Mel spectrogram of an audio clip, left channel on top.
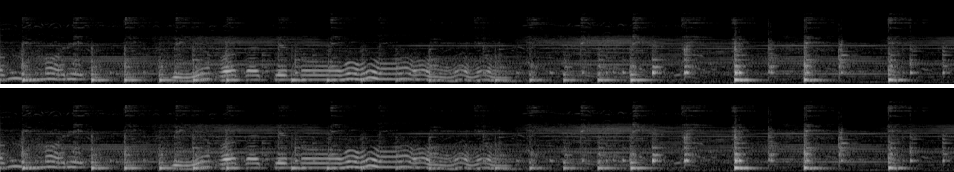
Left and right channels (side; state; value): both; identical; correlation 1.00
